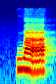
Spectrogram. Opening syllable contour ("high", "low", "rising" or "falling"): low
